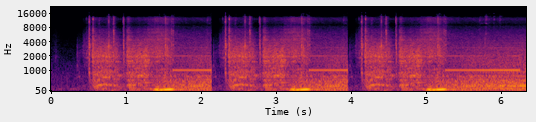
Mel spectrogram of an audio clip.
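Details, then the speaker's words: Ford Excursion with a messy aftermarket remote-start alarm installed: three start attempts, each opening with a sharp click before the starter catches and cranks; the starter does not actuate on the first hit, possibly due to the alarm wiring. "This thing just constantly clicks. The alarm system doesn't work. Try to start it. It clicks like it it doesn't exactly actuate the starter first hit."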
